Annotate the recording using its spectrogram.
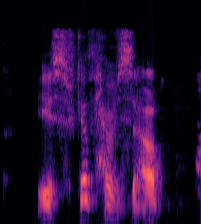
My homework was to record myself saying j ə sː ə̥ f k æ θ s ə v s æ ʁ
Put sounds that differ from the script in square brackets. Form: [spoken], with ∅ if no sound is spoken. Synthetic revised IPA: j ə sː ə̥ f k æ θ [ħ] ə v s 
